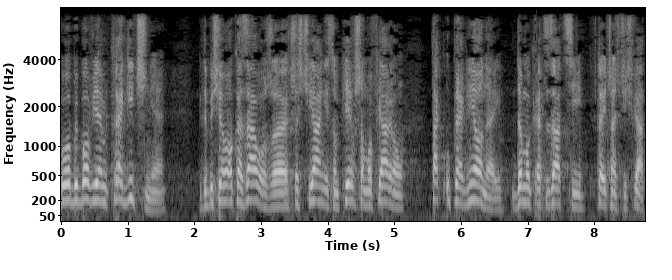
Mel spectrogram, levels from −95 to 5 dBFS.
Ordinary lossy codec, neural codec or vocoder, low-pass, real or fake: AAC, 32 kbps; none; 7.2 kHz; real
